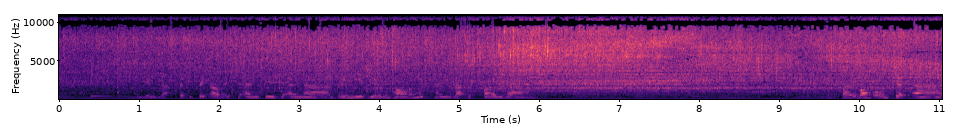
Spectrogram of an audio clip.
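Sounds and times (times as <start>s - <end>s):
meat and fish sizzling in pan: 0.0s - 11.0s.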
